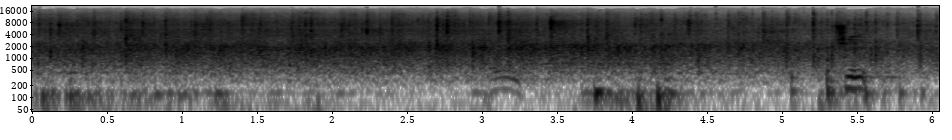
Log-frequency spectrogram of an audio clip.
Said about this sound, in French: Merci, merci Monsieur Piedbeuf, qu'on peut applaudir.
